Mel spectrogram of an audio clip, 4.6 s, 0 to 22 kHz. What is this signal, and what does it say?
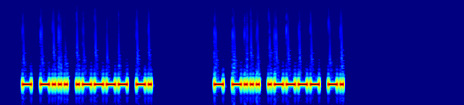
Morse code, heard as a keyed tone, about 40 wpm, 700 Hz. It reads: TB1N TB1N
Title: DXCC-100 Call Signs - 4 Characters - Repeated 2x - 40wpm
